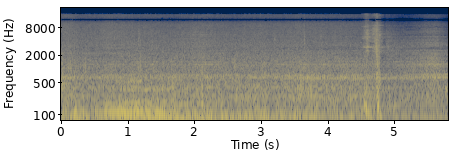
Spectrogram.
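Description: A sword clashes against metal armour.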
